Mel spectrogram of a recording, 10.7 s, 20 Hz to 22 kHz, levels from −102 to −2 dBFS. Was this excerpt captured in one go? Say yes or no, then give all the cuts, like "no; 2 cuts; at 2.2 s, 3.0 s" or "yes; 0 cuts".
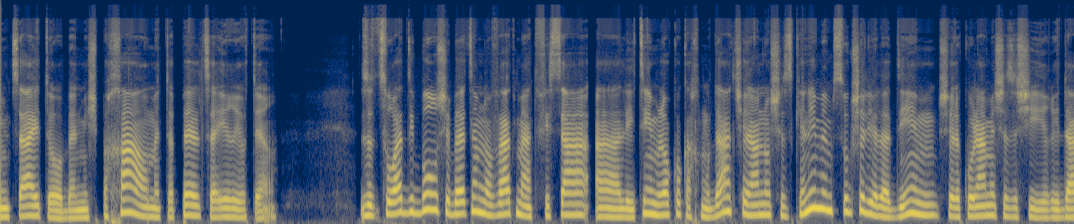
yes; 0 cuts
